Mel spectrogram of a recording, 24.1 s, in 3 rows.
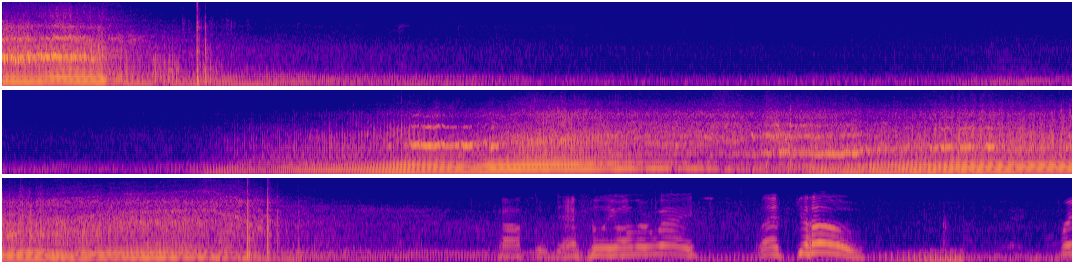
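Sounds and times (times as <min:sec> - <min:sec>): car engine revving: 0:00.0 - 0:03.7, 0:09.3 - 0:24.0
tyres squealing: 0:12.7 - 0:15.8.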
